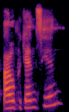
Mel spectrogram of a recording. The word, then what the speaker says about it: Albigensian: But there was one called the Albigensian. Did I get that right, Sophie? – Yes.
